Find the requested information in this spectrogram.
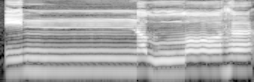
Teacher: نون پہ تشدید غنہ کریں گے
